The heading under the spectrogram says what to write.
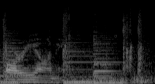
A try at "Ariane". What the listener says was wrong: Do you think it was just Ariane? And the E was silent? Or it was an A, Ariana, and as a kid, the E was like an A, and you were not sure.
